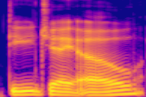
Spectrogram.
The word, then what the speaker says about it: Djo: The guy from Stranger Things who plays Steve, his name's Joe Keery. He has this band called DJO. I think it's just called Joe. The D is silent for, you know, reasons.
